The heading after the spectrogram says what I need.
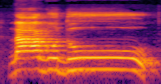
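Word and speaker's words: نَعْبُدُ: আছে না তাড়াতাড়ি বলতে হবে কারণ এটা হল নাবুদু মানে আমরা ইবাদত করি জমা মুতাকাল্লিম মানে মুতাকাল্লিম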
